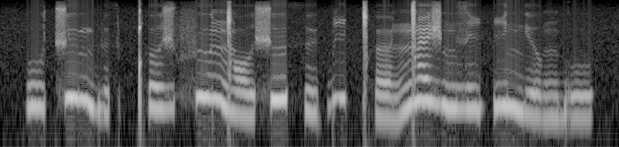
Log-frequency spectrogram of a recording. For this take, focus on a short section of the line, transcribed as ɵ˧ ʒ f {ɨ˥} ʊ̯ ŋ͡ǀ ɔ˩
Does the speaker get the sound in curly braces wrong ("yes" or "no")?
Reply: yes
